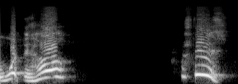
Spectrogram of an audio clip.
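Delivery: high startled question; shocked. Retold or imitated. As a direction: jump up in alarm at the sight. Shocked at huge shoes.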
